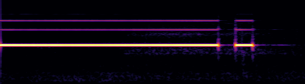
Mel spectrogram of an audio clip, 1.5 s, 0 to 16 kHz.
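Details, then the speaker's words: Continuity tester across the intact 60 amp bus tie current limiter fuse on an F-4 Phantom during a ground power fault hunt: clear steady high-pitched tone then two short chirps; fuse good, problem lies elsewhere. "so if this fuse is good I got that little beeper turned on so I should hear this so I should hear that if I test this fuse"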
